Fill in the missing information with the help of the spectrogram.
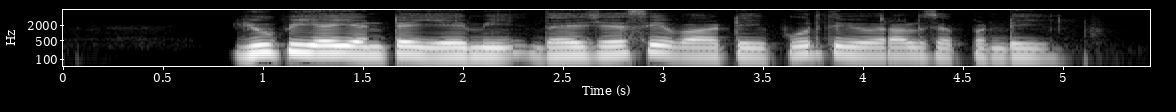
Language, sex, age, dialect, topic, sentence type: Telugu, male, 36-40, Southern, banking, question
